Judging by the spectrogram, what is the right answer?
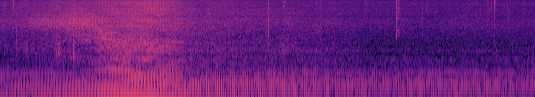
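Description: A motor engine passing close by, swelling to its loudest about two seconds in and then fading, with a steady low rumble carrying on after it.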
